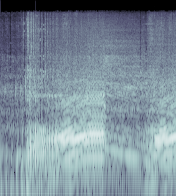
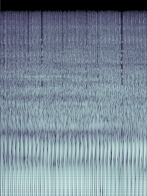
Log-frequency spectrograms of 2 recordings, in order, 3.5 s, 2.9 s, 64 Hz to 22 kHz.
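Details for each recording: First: 2003 Yamaha Kodiak ATV single-cylinder, just reassembled and started with a little choke. Picks up cleanly on two blips, climbs evenly, holds and drops back smoothly. Normal revving. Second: 2003 Yamaha Kodiak ATV: uneven, loping single-cylinder beat near three per second with some clatter; engine falls flat and breaks up instead of revving, reaching only about 15–20 mph; suspected rich-running carburetor.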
